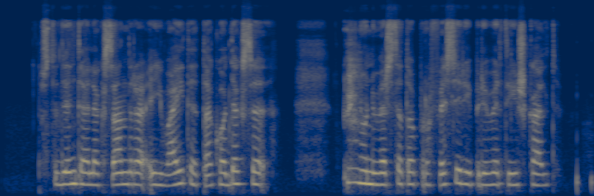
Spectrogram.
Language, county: Lithuanian, Vilnius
